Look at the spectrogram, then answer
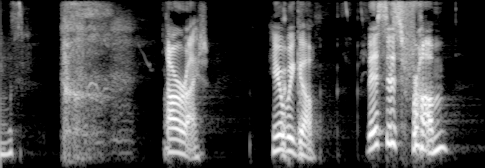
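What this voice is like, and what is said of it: Usual voice. Nothing is said of it.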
